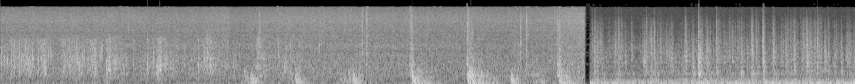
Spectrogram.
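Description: Heavy rain pours down steadily in a thunderstorm in a cold forest, with loud drops and low rumbles. Near the end the downpour suddenly turns muffled and duller but keeps going.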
